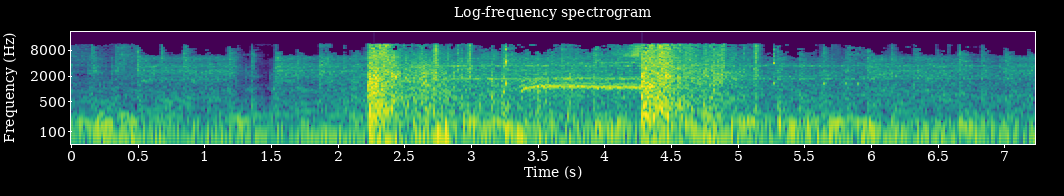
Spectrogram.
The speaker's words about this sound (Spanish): Coge una escopeta de cañón recortado y camina hacia la tienda. Dispara a las chicas de las motosierras.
